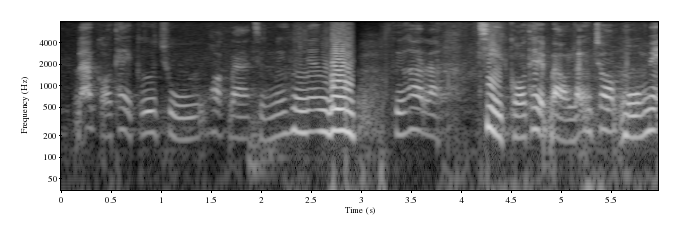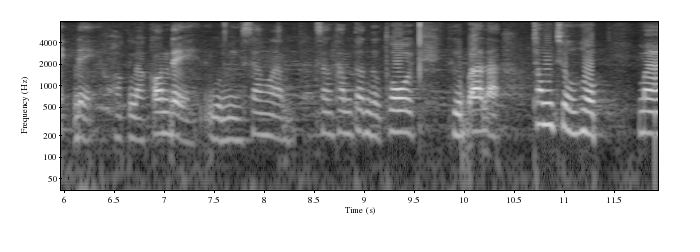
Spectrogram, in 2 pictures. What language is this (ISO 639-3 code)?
vie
